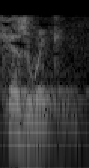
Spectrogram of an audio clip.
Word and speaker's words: Keswick: Perhaps you've heard that word, K-E-S-W-I-C-K. Most Americans pronounce that Keswick, but the W is silent, it's Keswick.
